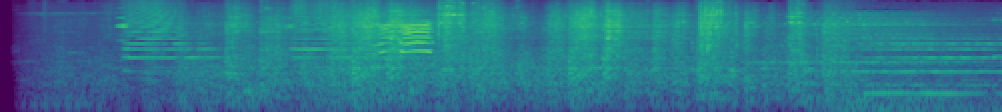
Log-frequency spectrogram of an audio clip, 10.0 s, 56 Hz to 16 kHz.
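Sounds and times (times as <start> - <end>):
moving train rumble: 0.1 - 10.0
locomotive horn blasts: 2.9 - 3.5, 8.6 - 10.0.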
